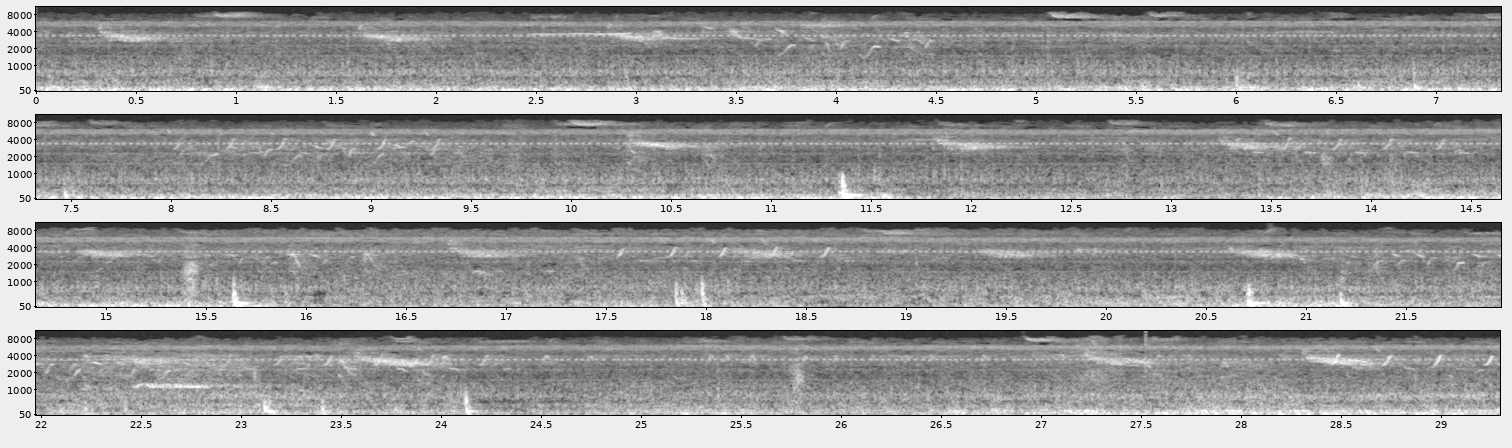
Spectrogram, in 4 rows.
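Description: Faint early-morning countryside ambience: a steady high insect trill with scattered short high chirps from birds, over a low rumble. Two sharp clicks stand out, about 11 and 16 seconds in.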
